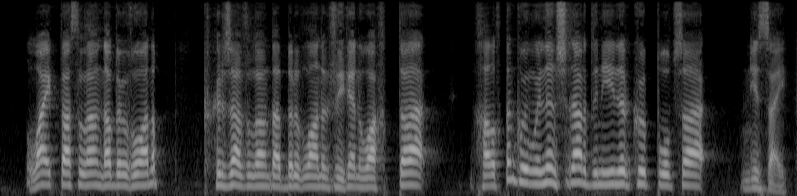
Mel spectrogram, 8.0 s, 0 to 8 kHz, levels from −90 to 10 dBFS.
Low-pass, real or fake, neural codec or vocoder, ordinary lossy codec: none; fake; codec, 16 kHz, 0.5 kbps, FunCodec, trained on LibriTTS, 25 frames a second; none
